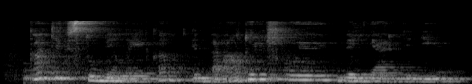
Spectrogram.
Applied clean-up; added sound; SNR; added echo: neural separator model SepFormer DNS4.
